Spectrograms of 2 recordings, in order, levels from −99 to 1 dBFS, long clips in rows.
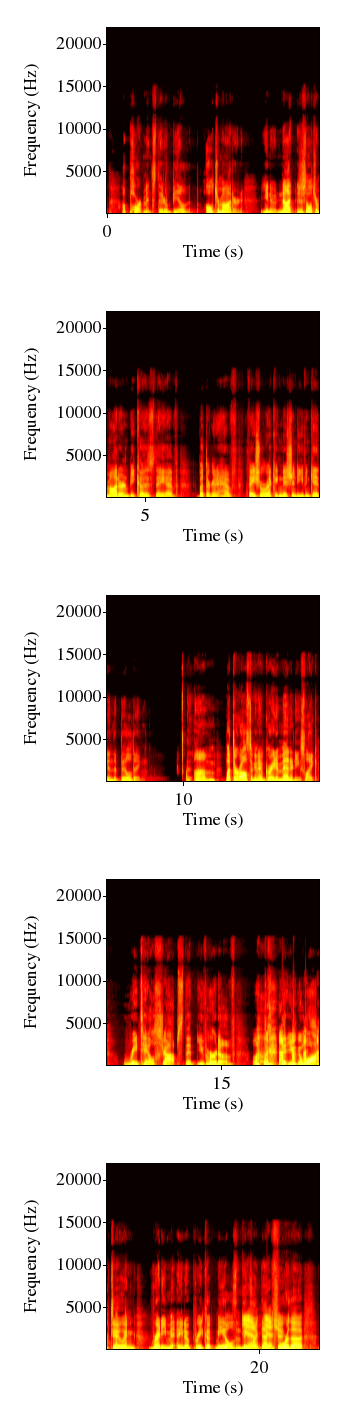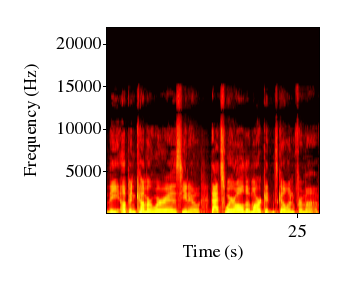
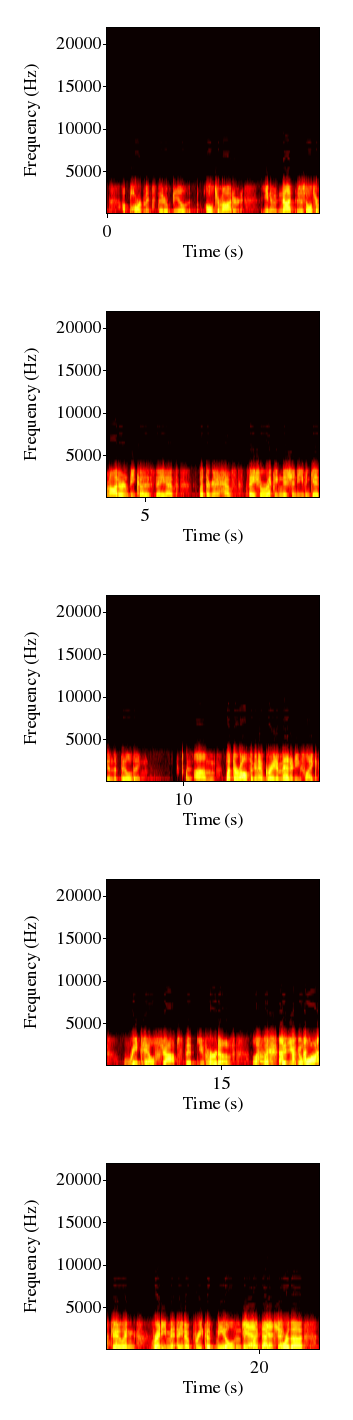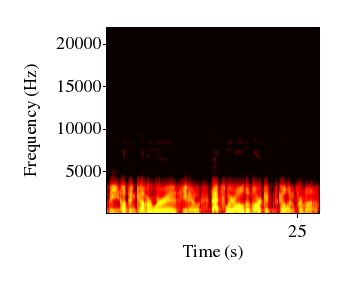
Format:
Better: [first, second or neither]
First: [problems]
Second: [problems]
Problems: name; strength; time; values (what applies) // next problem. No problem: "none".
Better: first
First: none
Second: phone-call audio; nothing above 3 kHz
